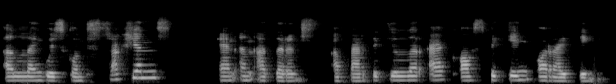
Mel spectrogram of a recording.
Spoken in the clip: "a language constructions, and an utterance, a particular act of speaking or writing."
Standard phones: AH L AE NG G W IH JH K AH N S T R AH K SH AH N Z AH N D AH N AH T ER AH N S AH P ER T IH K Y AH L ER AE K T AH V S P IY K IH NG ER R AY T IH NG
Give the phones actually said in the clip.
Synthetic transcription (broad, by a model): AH L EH NG G W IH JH K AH N S T R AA K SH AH N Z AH N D AH N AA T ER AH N S AH P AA T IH K Y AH L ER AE K AH F S P IY K IH NG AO R AY T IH NG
